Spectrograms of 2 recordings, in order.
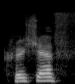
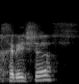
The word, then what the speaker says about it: Khrichef: I pronounce your last name right. It's Khrichef. Yeah, it's a Khrichef.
